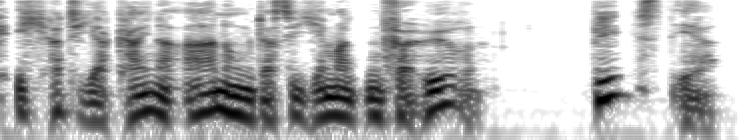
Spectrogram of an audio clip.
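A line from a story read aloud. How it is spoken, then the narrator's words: Murmuring. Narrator (German): murmelte Rochefort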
